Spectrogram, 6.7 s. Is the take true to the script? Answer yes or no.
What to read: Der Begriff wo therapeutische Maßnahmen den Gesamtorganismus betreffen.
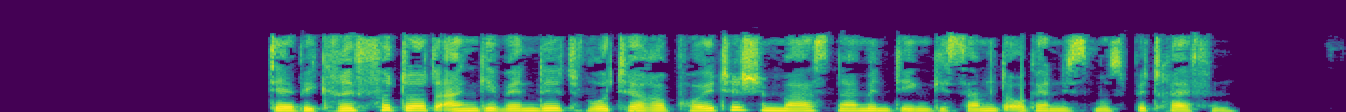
no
